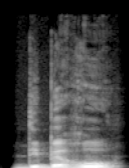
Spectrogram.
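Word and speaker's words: דִּבְּרוּ: Porque esse Shivá está debaixo, olha aqui, está sob uma consoante com dagesh, então necessariamente você vai ter que pronunciar esse shivá que está aqui. Então fica assim, ó, diberu, eles disseram.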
